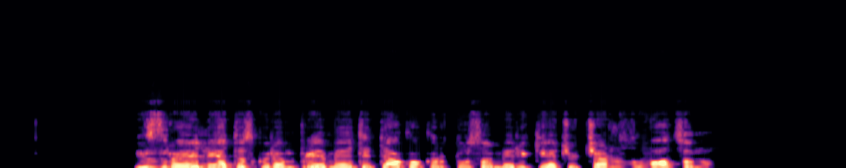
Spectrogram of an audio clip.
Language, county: Lithuanian, Vilnius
